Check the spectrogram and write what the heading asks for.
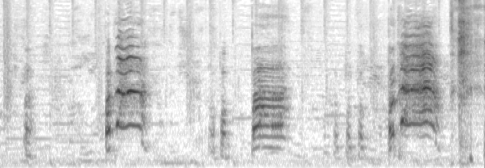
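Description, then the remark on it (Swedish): A person imitates a clucking chicken while holding a mobile phone and playing the mobile game Chicken Scream, producing a few loud, rising squawk-like bursts separated by short pauses. “som kacklar med telefonen i handen.”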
